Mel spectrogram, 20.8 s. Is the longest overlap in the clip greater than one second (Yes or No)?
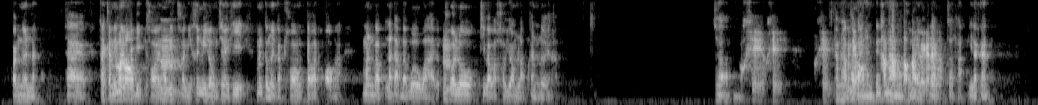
Yes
